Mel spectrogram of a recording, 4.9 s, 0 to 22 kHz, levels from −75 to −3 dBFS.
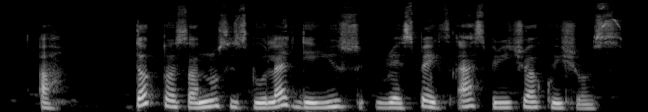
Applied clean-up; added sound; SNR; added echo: none; none; none; none.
